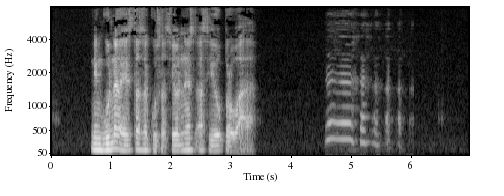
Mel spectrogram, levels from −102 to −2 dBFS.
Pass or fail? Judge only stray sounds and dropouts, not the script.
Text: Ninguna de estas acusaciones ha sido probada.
fail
